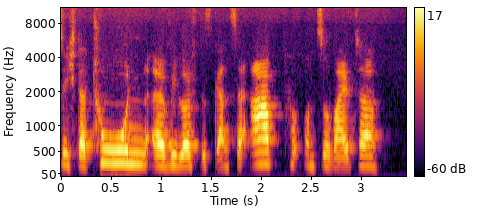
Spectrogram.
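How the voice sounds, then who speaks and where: This woman has an ordinary speaking voice, with medium pitch and fairly even intonation. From Poland. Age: 40s. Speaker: mountain hiking guide. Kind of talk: podcast interview.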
